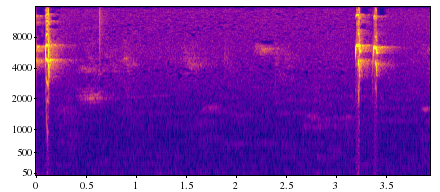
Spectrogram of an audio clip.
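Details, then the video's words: Unusual call of an Oriental magpie-robin: a single sharp high click opening, a few faint thin notes, then a crisp double click after three seconds. "Suara ANEH Kacer ini"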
